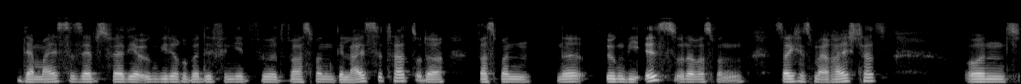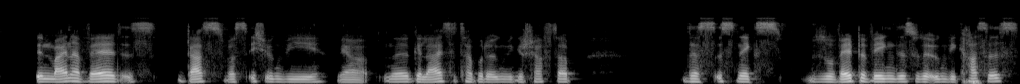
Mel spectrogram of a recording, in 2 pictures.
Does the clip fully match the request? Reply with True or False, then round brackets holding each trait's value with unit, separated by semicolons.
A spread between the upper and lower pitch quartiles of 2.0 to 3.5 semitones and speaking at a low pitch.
False (1.6 semitones; 125 Hz)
